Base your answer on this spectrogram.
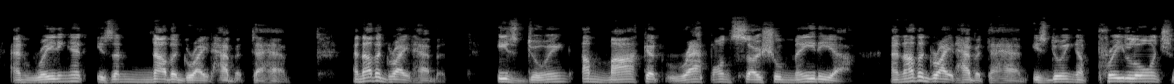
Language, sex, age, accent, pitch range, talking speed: English, male, 50-69, Australian, 105-125 Hz, 150 wpm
